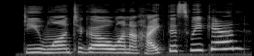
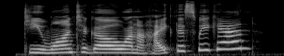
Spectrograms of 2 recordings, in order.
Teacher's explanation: we use rising intonation on yes-no questions, and this is because it signals that we're checking or confirming information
